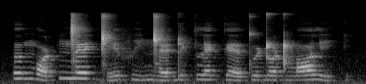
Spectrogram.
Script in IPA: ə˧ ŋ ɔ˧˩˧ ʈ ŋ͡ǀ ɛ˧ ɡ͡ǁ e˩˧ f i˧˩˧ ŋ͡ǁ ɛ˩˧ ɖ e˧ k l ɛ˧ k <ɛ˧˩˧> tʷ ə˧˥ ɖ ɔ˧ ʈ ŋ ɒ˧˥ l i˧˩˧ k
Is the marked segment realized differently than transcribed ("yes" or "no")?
no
